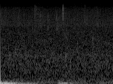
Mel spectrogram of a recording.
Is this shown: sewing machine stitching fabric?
no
